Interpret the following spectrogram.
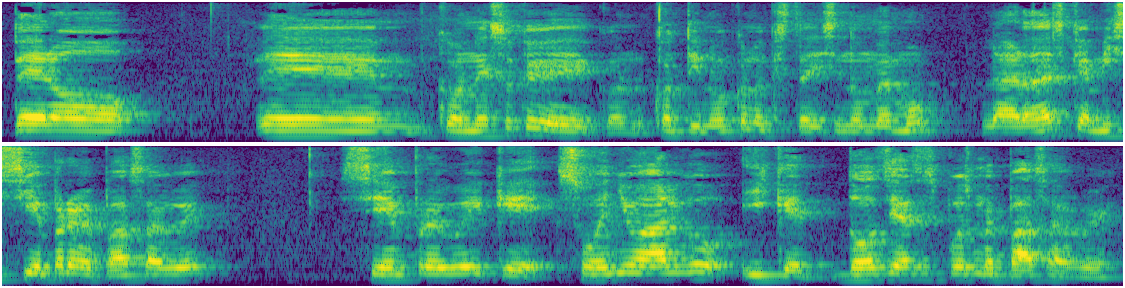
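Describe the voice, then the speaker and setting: A man's voice: medium pitch, moderate pace. Young Mexican man, roomy distant mic. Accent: Mexican Spanish. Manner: slangy, relaxed, full of fillers. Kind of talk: casual chat among friends.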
